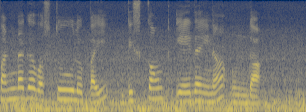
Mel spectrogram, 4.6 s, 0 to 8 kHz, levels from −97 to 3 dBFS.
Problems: constant background noise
